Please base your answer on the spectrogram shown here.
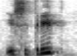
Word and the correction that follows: Easy Thread: Easy T-H-R-E-E-D. – Ah, Easy Thread.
